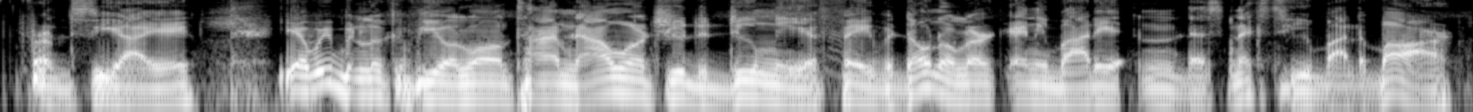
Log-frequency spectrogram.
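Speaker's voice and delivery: low, official phone voice; police constable. Retold or imitated. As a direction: pose as a constable on a call. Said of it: "This is Constable Brown".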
